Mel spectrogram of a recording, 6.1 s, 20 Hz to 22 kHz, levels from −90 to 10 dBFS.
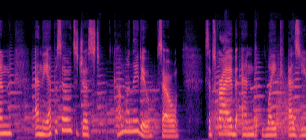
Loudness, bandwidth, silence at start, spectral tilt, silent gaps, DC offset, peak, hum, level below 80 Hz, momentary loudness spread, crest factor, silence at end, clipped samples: -19 LUFS; 12.5 kHz; 0 s; -4.5 dB/octave; none; under 0.1%; 0 dBFS; none; -60 dBFS; 12 LU; 20 dB; 0 s; under 0.1%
